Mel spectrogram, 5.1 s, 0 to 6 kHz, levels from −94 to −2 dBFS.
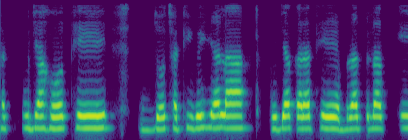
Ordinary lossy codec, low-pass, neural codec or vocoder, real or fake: none; 5.4 kHz; autoencoder, 48 kHz, 32 numbers a frame, DAC-VAE, trained on Japanese speech; fake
